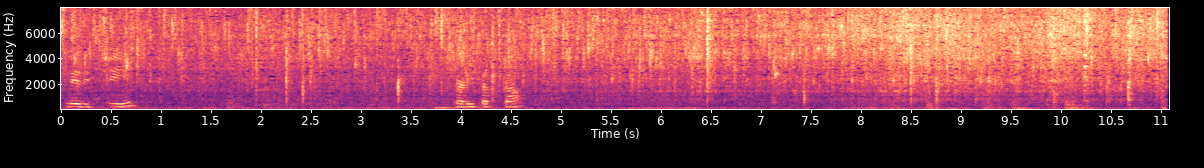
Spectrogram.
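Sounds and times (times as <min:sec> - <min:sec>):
food sizzling in hot oil: 0:00.0 - 0:11.0
spatula scraping and knocking pan: 0:07.1 - 0:11.0.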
